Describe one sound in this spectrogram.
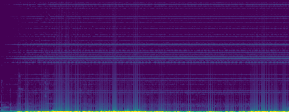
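Wind gusts rumble low and unevenly against the microphone.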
